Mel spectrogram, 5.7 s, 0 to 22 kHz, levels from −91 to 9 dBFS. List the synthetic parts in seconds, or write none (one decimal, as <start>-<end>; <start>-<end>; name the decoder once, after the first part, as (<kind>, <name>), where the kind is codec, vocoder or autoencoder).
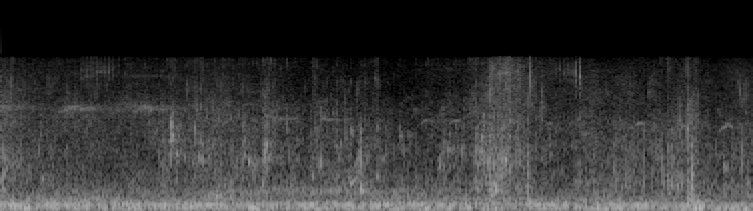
0.0-1.9 (vocoder, Vocos); 5.3-5.7

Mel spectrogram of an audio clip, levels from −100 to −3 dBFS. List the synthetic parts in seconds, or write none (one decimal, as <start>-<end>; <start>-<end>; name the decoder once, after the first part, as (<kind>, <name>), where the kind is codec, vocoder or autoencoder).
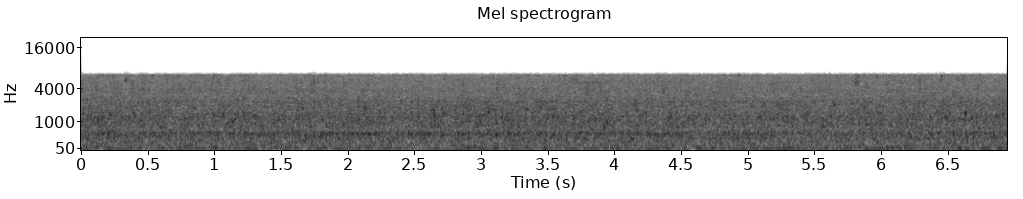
0.0-7.0 (vocoder, Vocos)

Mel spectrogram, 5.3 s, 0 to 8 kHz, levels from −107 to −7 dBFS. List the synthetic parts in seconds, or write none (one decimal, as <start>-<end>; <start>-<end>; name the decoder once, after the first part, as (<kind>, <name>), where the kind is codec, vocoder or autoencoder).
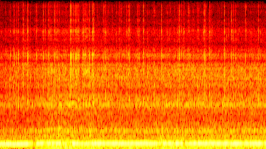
none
